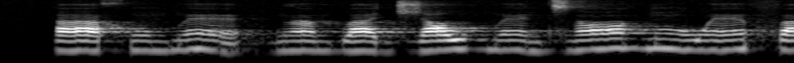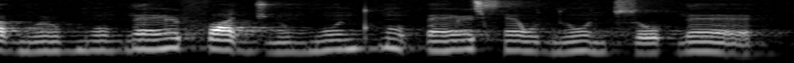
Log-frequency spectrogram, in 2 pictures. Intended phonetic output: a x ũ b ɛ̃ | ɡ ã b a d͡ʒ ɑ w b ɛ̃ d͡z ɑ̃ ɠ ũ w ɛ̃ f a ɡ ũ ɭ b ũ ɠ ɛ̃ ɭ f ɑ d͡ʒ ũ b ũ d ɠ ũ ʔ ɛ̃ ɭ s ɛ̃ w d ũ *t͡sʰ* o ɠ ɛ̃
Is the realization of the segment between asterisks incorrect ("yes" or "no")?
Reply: yes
